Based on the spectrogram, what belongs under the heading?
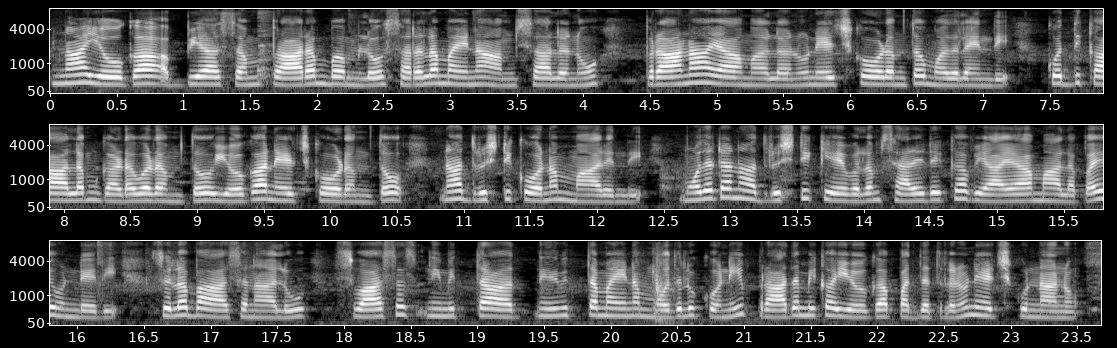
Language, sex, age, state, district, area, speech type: Telugu, female, 18-30, Andhra Pradesh, Annamaya, rural, spontaneous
